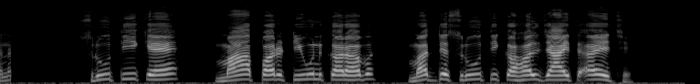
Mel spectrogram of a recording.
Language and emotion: Maithili, neutral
